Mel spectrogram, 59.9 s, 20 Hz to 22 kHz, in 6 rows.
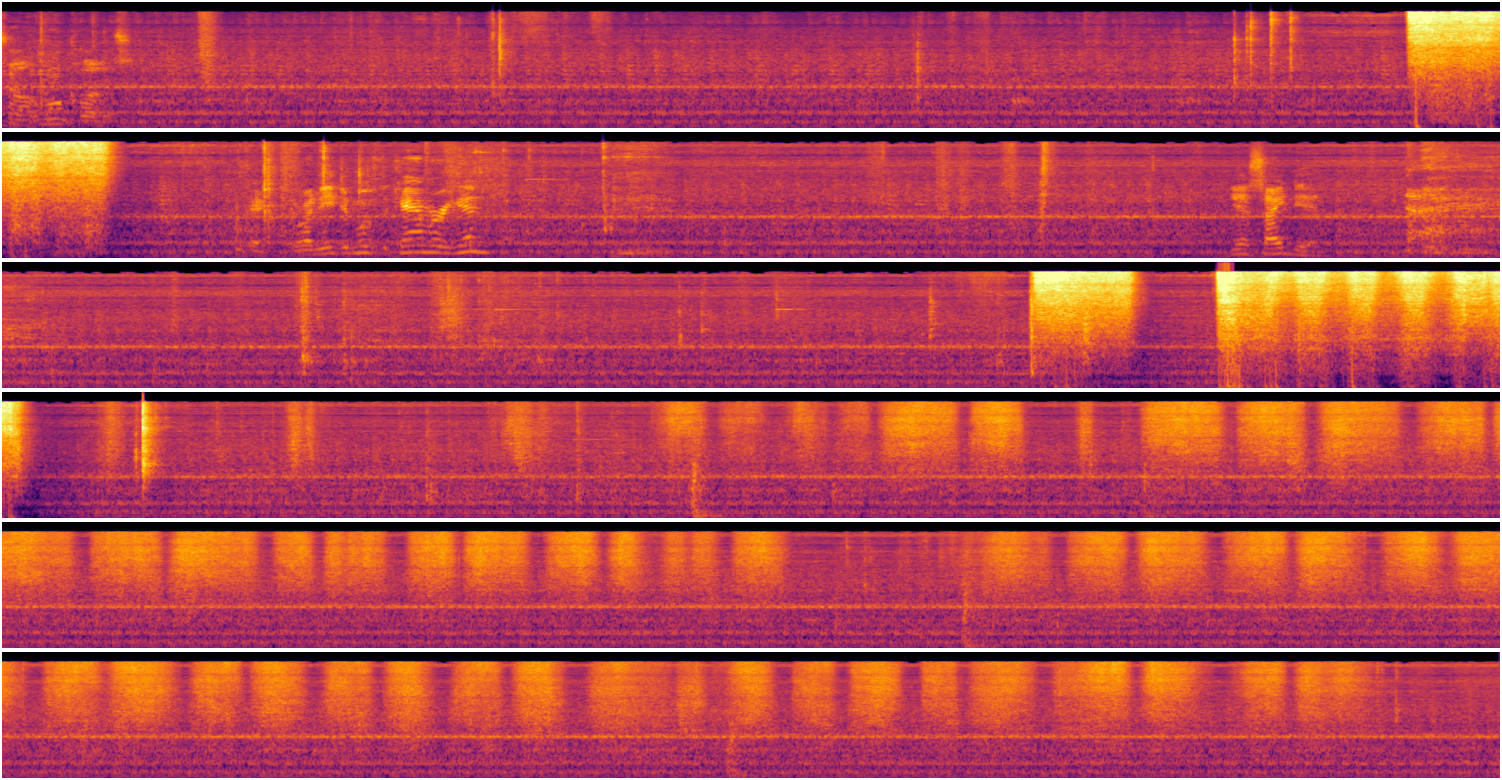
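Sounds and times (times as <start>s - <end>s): sandpaper rubbing on car panel: 35.2s - 45.2s, 46.5s - 59.1s.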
